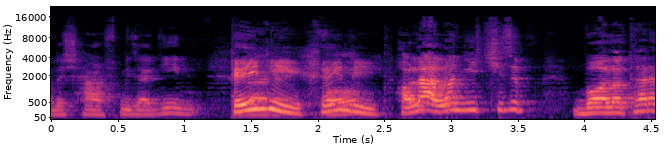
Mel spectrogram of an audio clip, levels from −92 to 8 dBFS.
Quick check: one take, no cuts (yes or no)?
no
